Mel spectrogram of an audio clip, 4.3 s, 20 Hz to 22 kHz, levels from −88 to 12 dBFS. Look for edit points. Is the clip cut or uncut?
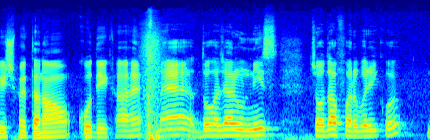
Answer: cut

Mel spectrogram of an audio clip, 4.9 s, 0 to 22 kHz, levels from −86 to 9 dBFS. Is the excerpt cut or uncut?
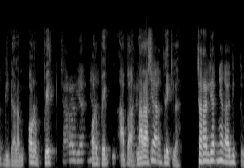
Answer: uncut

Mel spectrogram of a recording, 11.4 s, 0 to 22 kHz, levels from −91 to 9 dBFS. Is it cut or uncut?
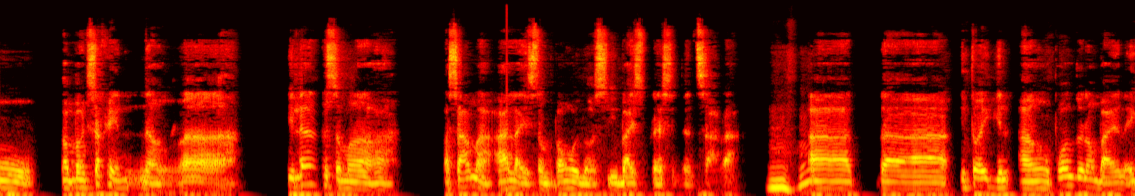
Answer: uncut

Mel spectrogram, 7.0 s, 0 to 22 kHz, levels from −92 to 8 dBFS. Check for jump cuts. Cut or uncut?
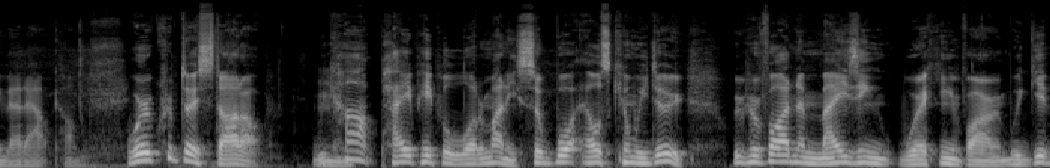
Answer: cut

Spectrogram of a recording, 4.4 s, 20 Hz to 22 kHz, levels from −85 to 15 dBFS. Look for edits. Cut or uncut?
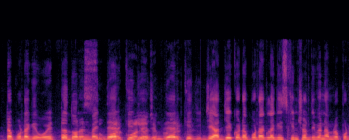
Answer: cut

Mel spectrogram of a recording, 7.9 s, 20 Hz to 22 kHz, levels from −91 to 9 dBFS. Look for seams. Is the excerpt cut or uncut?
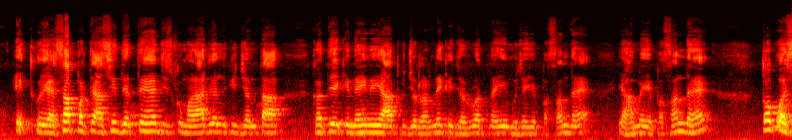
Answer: uncut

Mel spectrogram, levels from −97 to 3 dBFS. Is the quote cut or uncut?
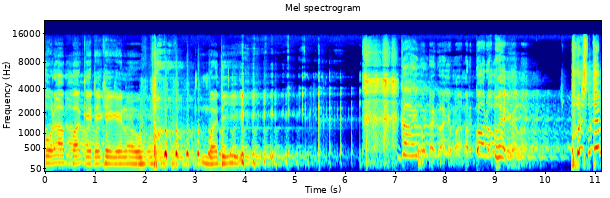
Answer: cut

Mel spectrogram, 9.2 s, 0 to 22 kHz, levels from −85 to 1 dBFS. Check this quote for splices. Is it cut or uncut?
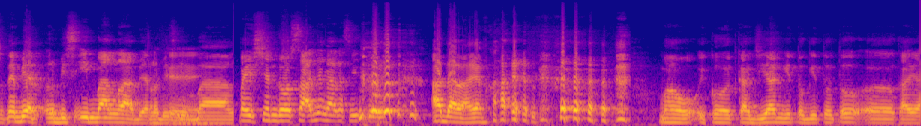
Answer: cut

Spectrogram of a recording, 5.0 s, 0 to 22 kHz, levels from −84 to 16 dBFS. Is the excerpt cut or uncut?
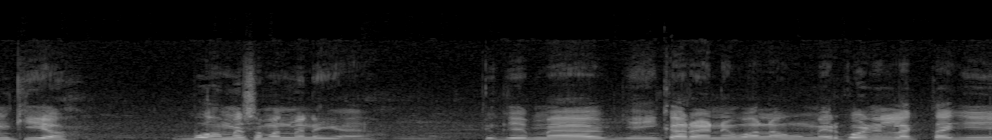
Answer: uncut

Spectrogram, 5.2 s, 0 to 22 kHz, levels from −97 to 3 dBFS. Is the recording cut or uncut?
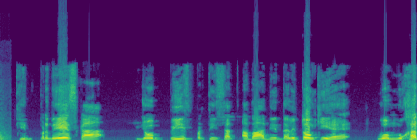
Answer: uncut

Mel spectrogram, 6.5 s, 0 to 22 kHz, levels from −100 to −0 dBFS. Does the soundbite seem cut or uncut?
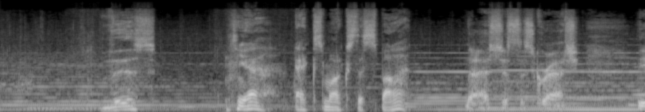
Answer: uncut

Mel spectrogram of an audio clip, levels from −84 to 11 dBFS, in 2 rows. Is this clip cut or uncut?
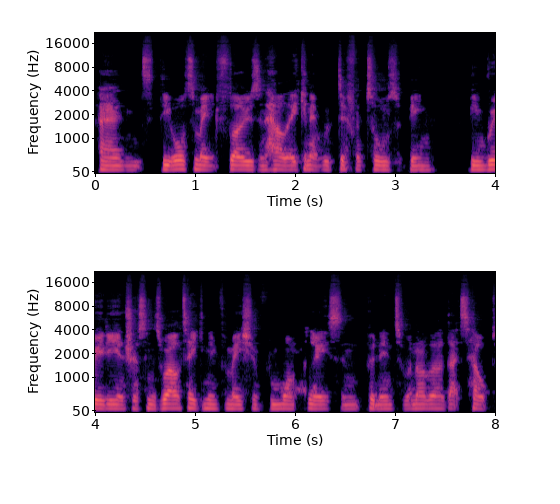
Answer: uncut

